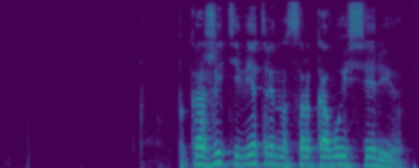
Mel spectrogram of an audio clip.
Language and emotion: Russian, neutral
